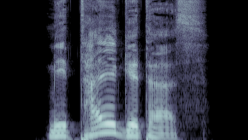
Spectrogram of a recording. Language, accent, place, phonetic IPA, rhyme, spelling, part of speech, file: German, Germany, Berlin, [meˈtalˌɡɪtɐs], -alɡɪtɐs, Metallgitters, noun, De-Metallgitters.ogg
- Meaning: genitive singular of Metallgitter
